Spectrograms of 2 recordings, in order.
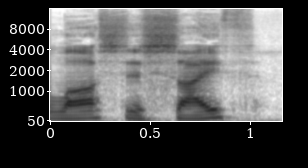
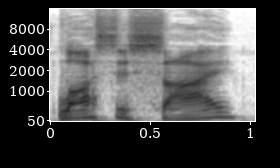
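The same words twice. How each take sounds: First: "scythe" said with a final th sound; mispronounced "scythe". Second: "sai" with no final consonant, rhyming with sigh; corrected "sai". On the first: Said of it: "That bitch said scythe". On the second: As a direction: end "sai" on the open vowel. Corrects the weapon's name. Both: Shown as a demonstration.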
